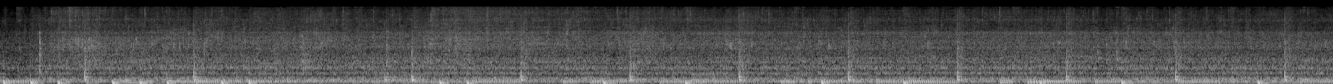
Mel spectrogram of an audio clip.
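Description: Pork belly pieces frying in a clay pot as a spatula stirs and knocks against the pot, with sharp clicks over a steady sizzle. Background music plays underneath.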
